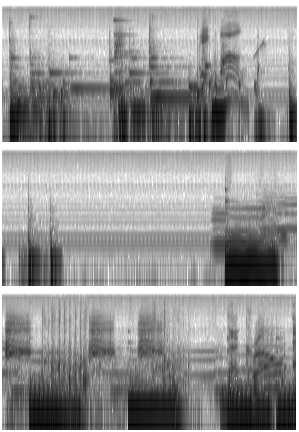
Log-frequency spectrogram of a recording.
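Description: Crow caws, several harsh calls in short bursts spaced through the clip, with a steady mains hum underneath and pauses of near silence between groups of calls.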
